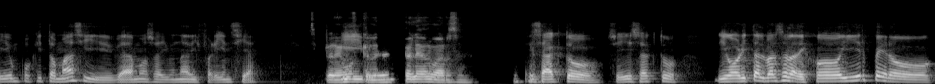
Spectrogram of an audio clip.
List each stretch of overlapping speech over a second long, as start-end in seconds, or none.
none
